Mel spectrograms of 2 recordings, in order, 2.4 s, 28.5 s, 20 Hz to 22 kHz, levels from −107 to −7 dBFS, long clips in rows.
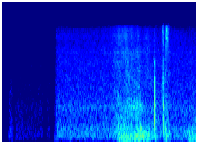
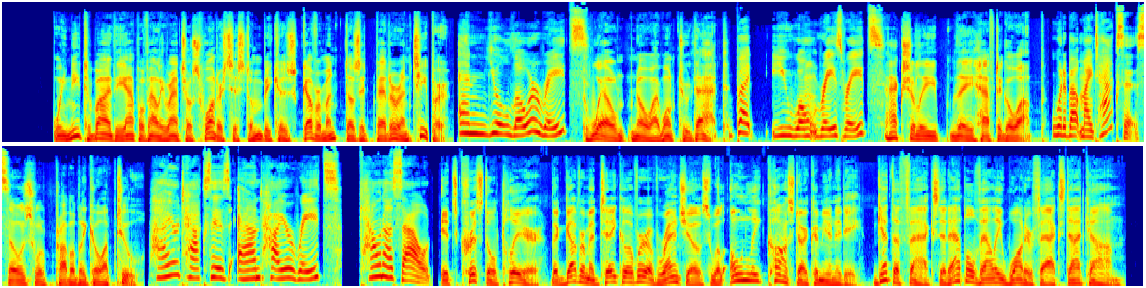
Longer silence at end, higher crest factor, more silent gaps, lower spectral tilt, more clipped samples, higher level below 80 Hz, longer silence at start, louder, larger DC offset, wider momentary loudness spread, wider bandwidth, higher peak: second, 0 s vs 0.25 s; first, 30 dB vs 16 dB; about the same, 0.13-0.17 s, 0.50-0.65 s vs 18.53-18.70 s, 19.67-19.71 s; about the same, -3.5 dB/octave vs -4.5 dB/octave; neither; second, -86 dBFS vs -34 dBFS; second, 0.1 s vs 0.65 s; second, -63 LUFS vs -19 LUFS; neither; about the same, 4 LU vs 4 LU; second, 11 kHz vs over 20 kHz; second, -36 dBFS vs -2 dBFS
